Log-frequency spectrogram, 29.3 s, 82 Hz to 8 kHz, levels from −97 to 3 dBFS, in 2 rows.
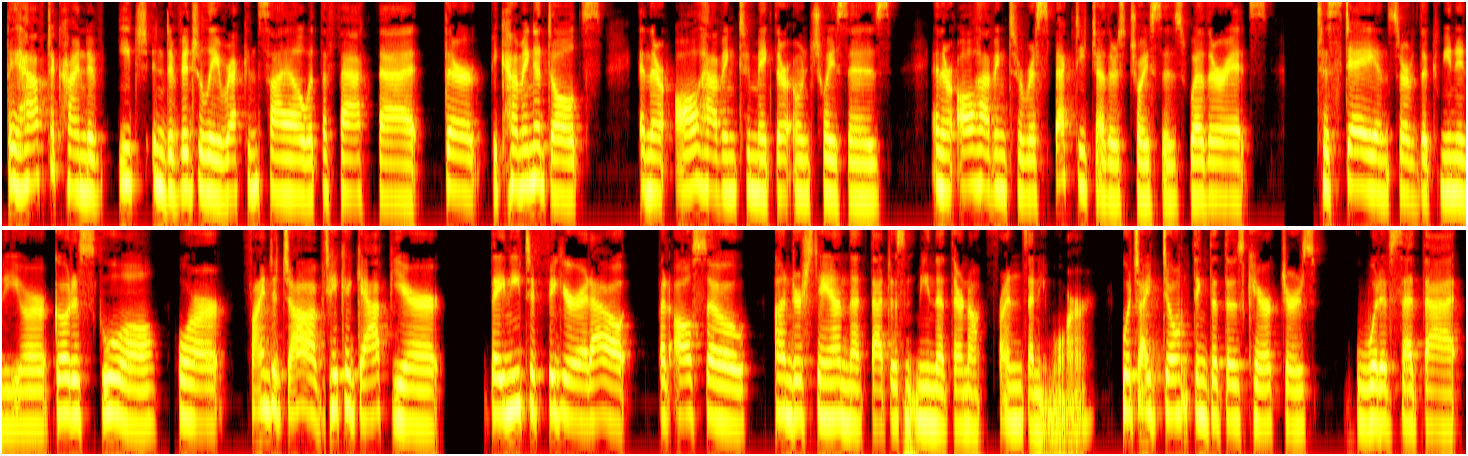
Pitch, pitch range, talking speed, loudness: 170 Hz, 155-190 Hz, 170 wpm, -15 LUFS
